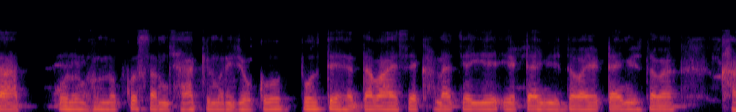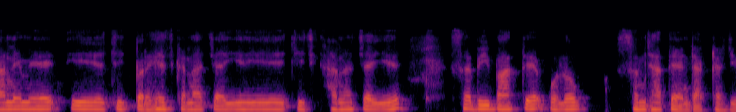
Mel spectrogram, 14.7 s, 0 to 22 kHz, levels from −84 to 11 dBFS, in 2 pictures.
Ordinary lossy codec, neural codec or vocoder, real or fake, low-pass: Opus, 16 kbps; codec, 16 kHz, 2 kbps, FunCodec, trained on Chinese and English, 25 frames a second; fake; 7.2 kHz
